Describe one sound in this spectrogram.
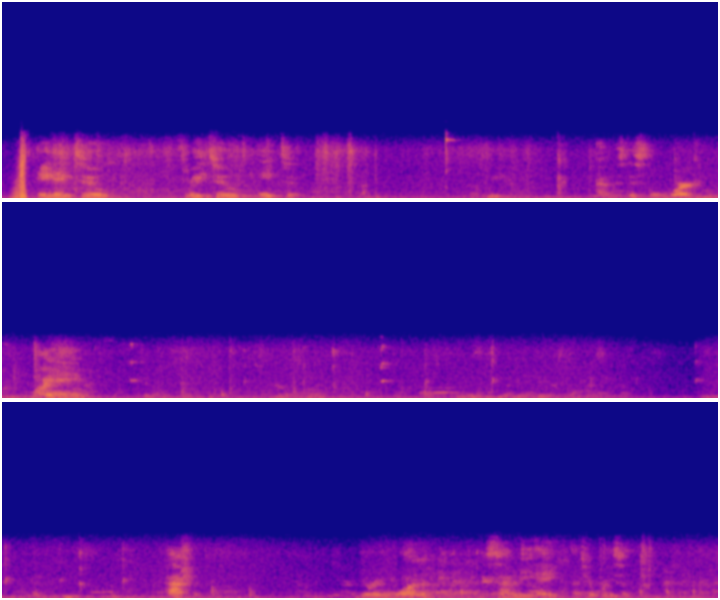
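A man speaks to a small group in a room, heard from a few metres away.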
